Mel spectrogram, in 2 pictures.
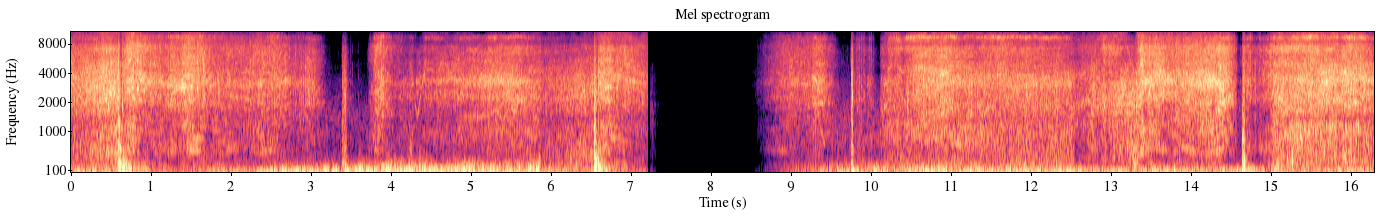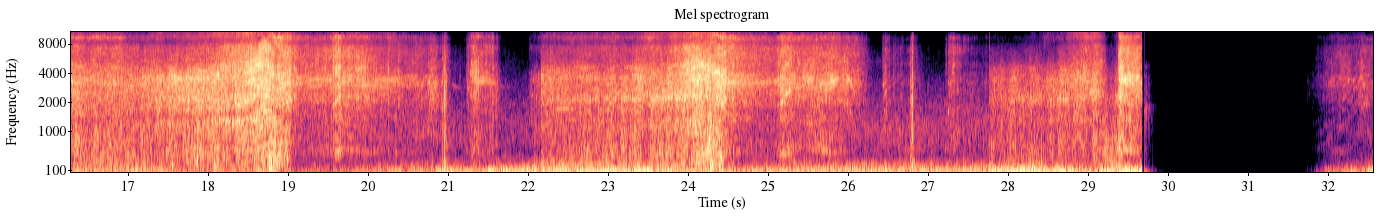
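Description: Arrma Kraton 8S RC monster truck driven flat out on dirt: its brushless motor whine rises and falls with the throttle over heavy wind rumble on the microphone. The sound drops out briefly about seven seconds in.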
